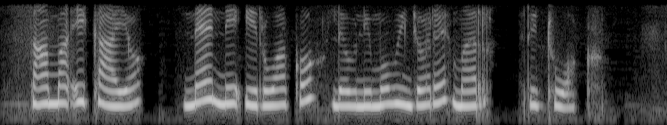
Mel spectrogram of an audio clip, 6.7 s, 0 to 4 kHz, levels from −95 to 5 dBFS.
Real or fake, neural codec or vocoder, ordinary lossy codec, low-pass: real; none; none; 3.6 kHz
